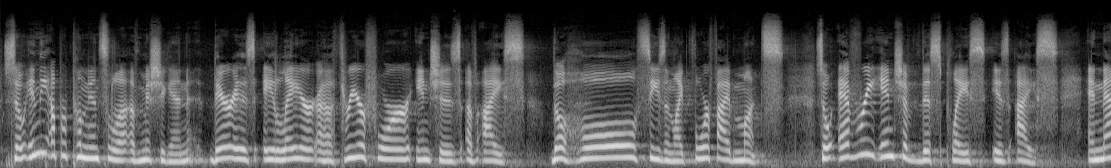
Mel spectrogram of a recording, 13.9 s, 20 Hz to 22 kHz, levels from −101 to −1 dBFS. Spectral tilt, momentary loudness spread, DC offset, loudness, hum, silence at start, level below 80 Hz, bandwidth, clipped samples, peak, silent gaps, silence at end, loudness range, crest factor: -4 dB/octave; 7 LU; under 0.1%; -22 LUFS; none; 0.05 s; -66 dBFS; 13 kHz; under 0.1%; -6 dBFS; none; 0 s; 2 LU; 16 dB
